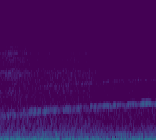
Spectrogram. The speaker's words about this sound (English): Can you guys hear the sirens? I live downtown, so there's sirens sometimes.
